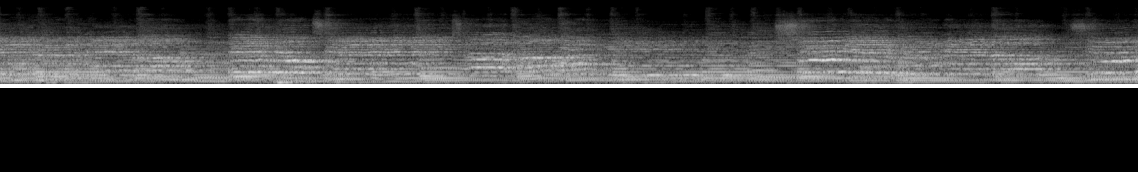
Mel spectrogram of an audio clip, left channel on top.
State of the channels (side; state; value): right; silent; digital silence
